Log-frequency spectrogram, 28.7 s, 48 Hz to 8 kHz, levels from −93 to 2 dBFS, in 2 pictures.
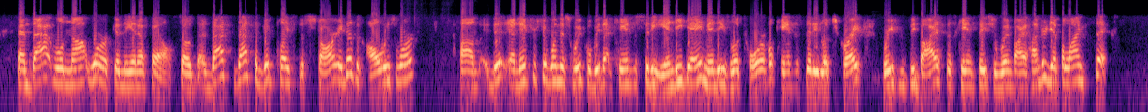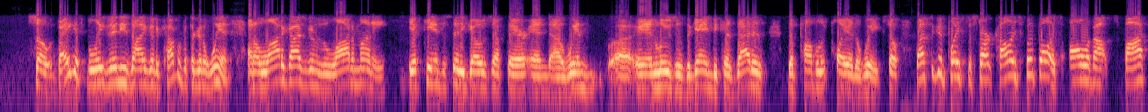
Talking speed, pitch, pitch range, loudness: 245 wpm, 170 Hz, 155-195 Hz, -14 LUFS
